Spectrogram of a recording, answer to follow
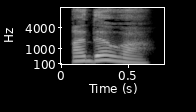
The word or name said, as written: ಅತ್ವ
